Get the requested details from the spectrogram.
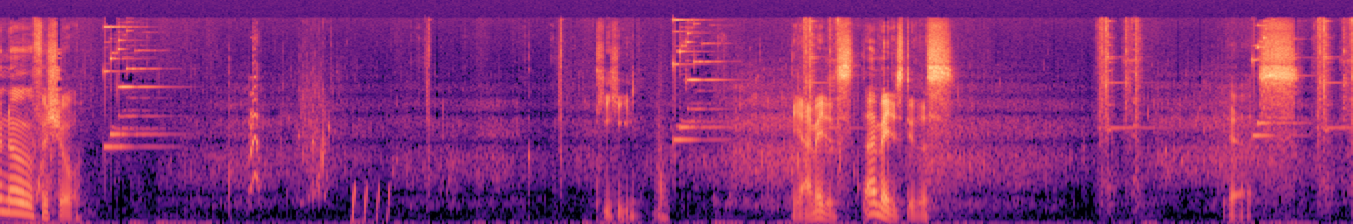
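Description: Short electronic chimes and pops sound now and then.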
